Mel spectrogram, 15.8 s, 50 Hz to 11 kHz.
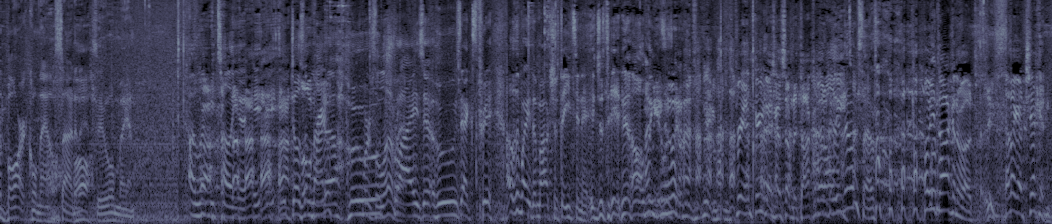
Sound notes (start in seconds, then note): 9.7 laughter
